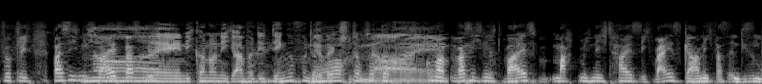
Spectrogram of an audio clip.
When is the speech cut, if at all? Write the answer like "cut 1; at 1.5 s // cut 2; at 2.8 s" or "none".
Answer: cut 1; at 4.5 s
